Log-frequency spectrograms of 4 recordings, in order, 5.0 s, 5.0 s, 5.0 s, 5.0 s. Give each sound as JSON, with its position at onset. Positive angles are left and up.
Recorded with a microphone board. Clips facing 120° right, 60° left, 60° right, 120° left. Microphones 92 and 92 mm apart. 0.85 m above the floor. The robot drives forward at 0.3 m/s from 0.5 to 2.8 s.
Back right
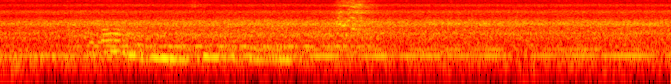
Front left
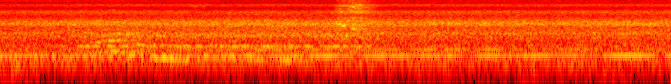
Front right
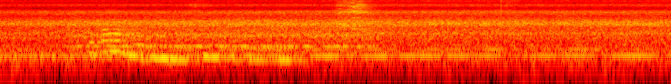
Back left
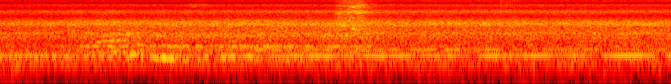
{"t": 0.7, "sound": "a woman speaking", "azimuth_deg": -120, "distance_m": 5.5}
{"t": 2.5, "sound": "a zipper", "azimuth_deg": 140, "distance_m": 2.5}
